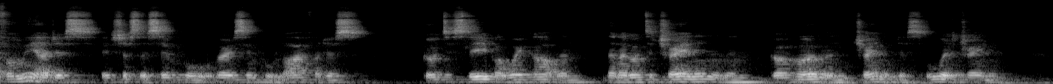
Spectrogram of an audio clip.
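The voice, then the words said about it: London accent. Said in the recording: “people listening will hear your accent, think, this boy's from London”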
